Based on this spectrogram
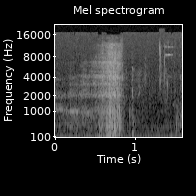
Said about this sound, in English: Let me take a sip of coffee.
